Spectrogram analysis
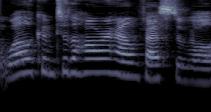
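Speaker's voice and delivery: terrible put-on fake Louisiana accent. Recalling an actress's welcome speech at a horror festival, bad fake Louisiana accent. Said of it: "the accent was so bad".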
